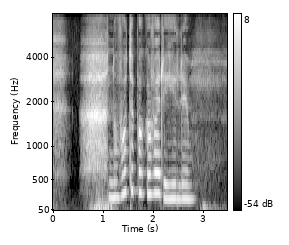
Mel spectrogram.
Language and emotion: Russian, sad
